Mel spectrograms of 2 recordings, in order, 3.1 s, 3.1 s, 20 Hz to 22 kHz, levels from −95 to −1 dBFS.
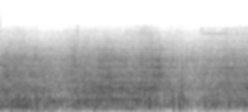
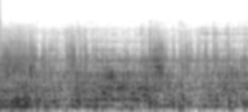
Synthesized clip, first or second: second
